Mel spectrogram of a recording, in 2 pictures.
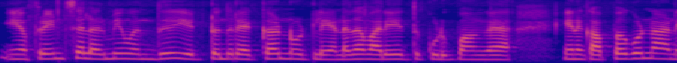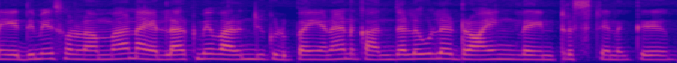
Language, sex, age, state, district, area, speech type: Tamil, female, 18-30, Tamil Nadu, Viluppuram, urban, spontaneous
